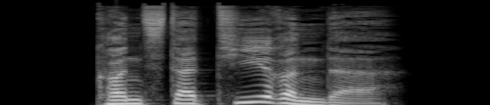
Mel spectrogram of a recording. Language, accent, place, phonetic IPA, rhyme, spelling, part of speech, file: German, Germany, Berlin, [kɔnstaˈtiːʁəndɐ], -iːʁəndɐ, konstatierender, adjective, De-konstatierender.ogg
- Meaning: inflection of konstatierend: 1. strong/mixed nominative masculine singular 2. strong genitive/dative feminine singular 3. strong genitive plural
